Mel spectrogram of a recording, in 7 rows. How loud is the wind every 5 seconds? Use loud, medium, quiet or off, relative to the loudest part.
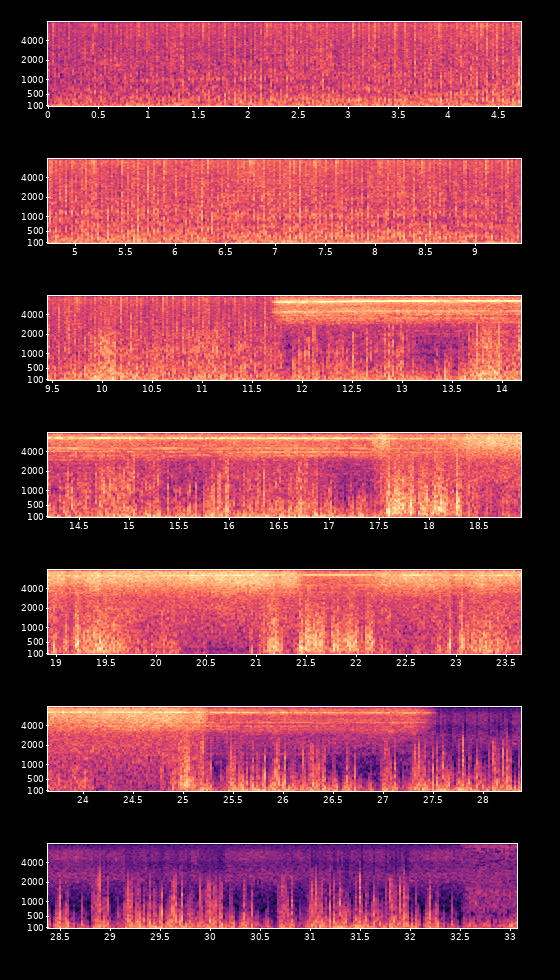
quiet, medium, loud, loud, loud, medium, medium.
